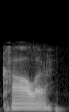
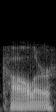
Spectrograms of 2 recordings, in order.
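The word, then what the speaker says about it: Kahler: but there is the Kala, I guess you pronounce it. Even though when you see it written, it looks to me, as an American, I would probably pronounce it collar. But in British, I guess, in British English, it sounds more like Kala.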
